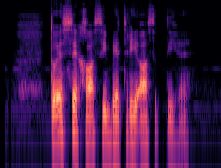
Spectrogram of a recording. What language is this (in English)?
Urdu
